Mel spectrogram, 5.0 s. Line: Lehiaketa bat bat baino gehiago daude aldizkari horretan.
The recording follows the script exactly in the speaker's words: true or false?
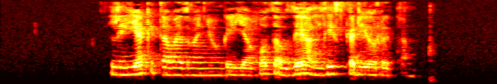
false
